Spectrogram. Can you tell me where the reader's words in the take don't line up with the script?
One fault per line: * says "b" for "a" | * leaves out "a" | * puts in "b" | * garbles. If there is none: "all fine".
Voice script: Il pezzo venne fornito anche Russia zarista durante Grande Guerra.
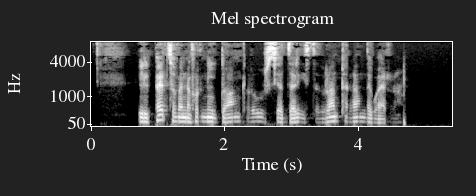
all fine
